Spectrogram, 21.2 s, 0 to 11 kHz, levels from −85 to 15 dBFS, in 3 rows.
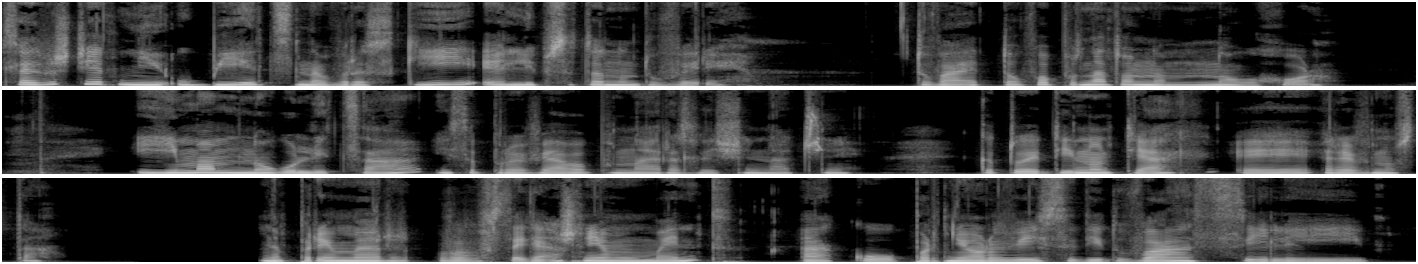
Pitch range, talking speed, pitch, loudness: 180-210 Hz, 120 wpm, 190 Hz, -18 LUFS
